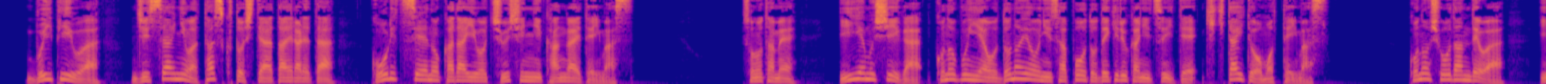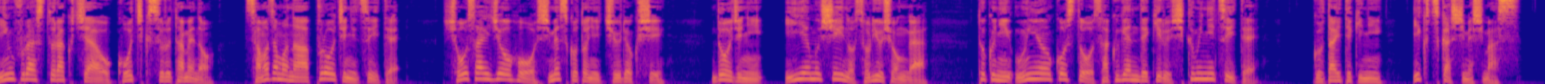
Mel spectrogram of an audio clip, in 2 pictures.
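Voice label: Japanese, male, various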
